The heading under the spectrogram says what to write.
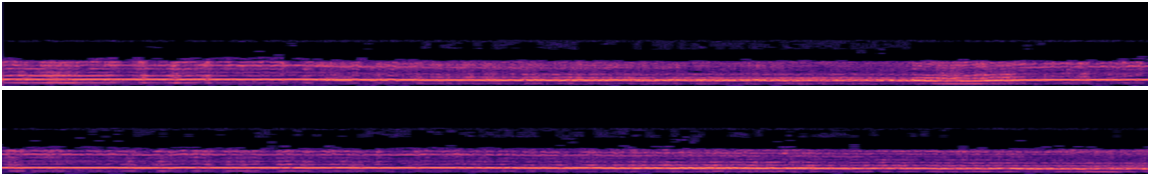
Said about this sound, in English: Well, I've got a couple of sounds that are said to be Bigfoot.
